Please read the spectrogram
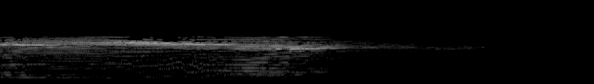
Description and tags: long scream on telephone
A long scream on a telephone. I used Wavepad to edit it. Could be used for horror clips.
